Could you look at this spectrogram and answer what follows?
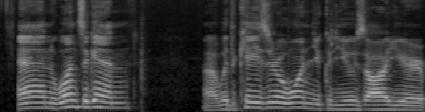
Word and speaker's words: K-01: This was the Pentax K01. And you have to pronounce the 0. You know, people get mad if you don't say K01.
